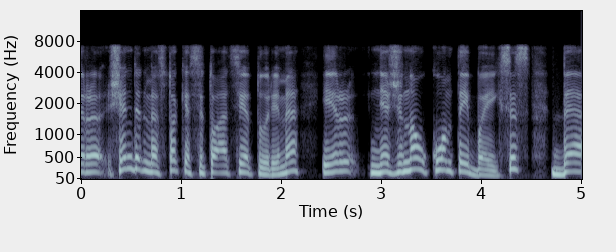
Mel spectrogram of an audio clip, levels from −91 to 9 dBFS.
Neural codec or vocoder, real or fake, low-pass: none; real; 7.2 kHz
